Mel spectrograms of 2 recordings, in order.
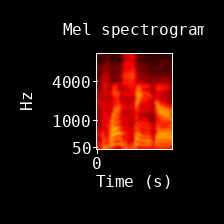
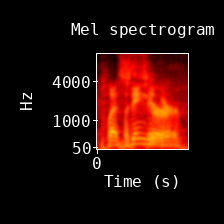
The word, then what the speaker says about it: Plessinger: and uh you know when we found out that Aaron plessinger was actually Aaron plus singer after calling his dad plessinger for 30 years absolutely and I said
